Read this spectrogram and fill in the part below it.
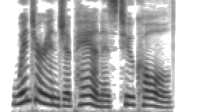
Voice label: english

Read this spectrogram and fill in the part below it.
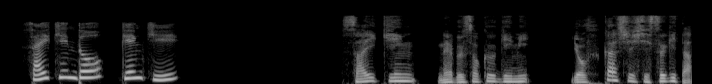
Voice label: anime, Natural Japanese Conversations

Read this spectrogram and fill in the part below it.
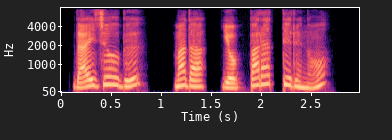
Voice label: anime, japanese anime and internet slang

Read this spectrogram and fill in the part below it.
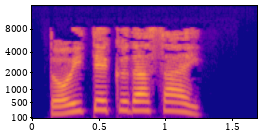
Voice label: japan

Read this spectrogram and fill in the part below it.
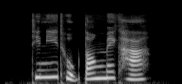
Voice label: Thai, basic thai phrases; タイ旅行で必須の「伝える力」を磨く！カタカナ発音で覚える基本の100フレーズ

